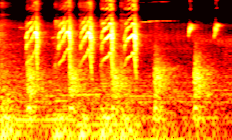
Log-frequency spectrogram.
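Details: Chattering long-tailed shrike, played to provoke a stressed, silent shrike to sing: five loud, harsh, downward-sweeping notes in quick succession, followed by two thinner, higher calls.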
